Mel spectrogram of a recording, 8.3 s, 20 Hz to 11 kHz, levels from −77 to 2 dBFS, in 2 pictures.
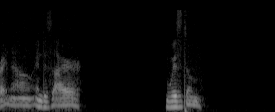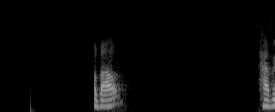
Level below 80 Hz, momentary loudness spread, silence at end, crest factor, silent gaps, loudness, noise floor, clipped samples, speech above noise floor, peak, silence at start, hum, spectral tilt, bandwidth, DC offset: -68 dBFS; 13 LU; 0 s; 24 dB; none; -37 LUFS; -76 dBFS; under 0.1%; 42 dB; -16 dBFS; 0 s; none; -7.5 dB/octave; 8.4 kHz; under 0.1%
